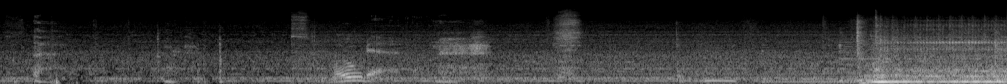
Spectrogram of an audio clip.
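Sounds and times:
wood lathe motor humming: 0:08.6 - 0:10.0.

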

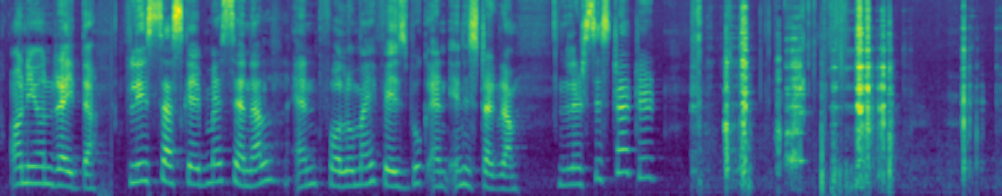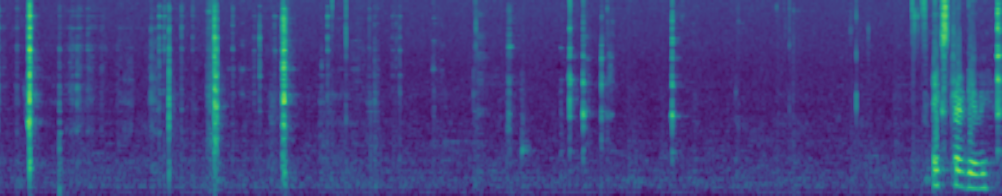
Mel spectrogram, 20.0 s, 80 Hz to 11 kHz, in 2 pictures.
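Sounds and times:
plates and bowls clinking: 0:06.9 - 0:17.0.

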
